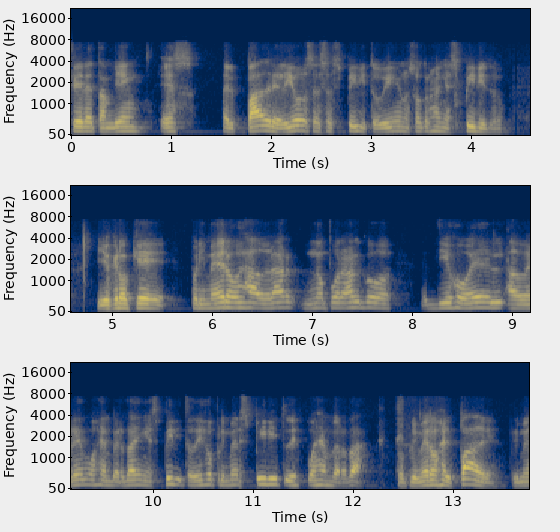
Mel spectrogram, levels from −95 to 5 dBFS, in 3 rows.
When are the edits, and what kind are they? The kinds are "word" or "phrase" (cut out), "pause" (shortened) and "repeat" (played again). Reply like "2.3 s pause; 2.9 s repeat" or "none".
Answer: 10.8 s word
